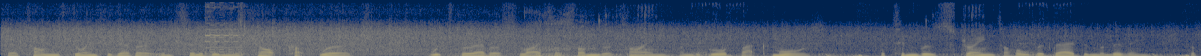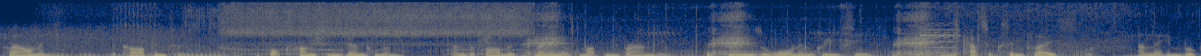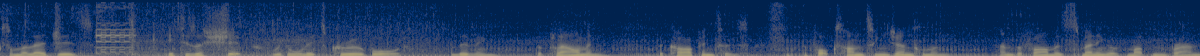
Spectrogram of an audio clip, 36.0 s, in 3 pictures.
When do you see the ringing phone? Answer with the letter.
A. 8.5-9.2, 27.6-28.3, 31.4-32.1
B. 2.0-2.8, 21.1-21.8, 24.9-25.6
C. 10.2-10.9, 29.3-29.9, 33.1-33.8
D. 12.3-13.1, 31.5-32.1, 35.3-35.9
B.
